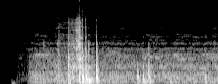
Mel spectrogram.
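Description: A television playing a cartoon soundtrack, picked up by a handheld phone's microphone, with a few sharp knocks just before a second in.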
